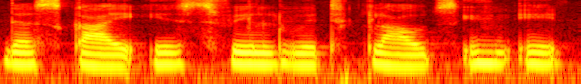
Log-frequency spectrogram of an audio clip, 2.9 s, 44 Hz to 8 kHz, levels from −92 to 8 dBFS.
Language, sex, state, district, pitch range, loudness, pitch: English, female, Assam, Kamrup Metropolitan, 145-155 Hz, -16 LUFS, 150 Hz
